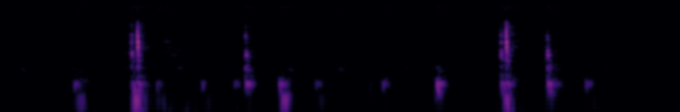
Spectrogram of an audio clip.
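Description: Computer mouse clicking, four faint sharp clicks spread over a few seconds, with soft low knocks in between.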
